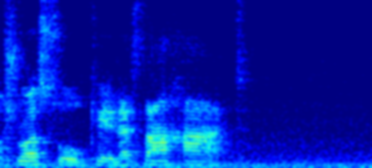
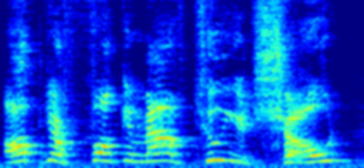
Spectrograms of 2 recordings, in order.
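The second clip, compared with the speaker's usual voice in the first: much higher, much louder raging yell; furious screaming; 11 semitones higher, 11 dB louder than usual. Real, not acted. Fan screaming insults at the TV, furious. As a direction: scream it with full rage.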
